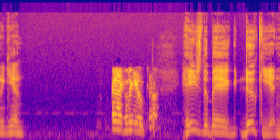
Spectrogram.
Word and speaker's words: Pagliuca: Now, his partner that didn't get the team, help me with the pronunciation again. Pagliuca.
